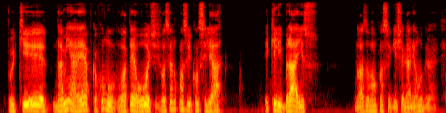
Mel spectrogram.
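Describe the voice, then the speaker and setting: A man talks at a medium pitch and a moderate pace. His is an unremarkable speaking voice with ordinary pitch variation. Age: 60s. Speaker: business owner. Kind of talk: interview.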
